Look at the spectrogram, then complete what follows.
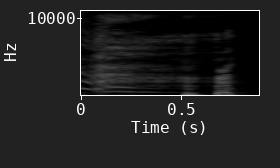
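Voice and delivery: high giggling burst; laugh. Real, not acted. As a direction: crack up at your own innuendo. Laughs at own double meaning.

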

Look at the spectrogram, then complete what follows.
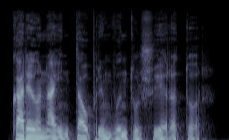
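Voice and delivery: usual speaking voice

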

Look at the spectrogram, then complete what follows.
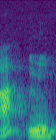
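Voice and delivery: "আ মি" split in two, a gap after আ; broken into syllables. Shown as a demonstration. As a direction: say আ, pause, then মি. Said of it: "যেভাবে ভেঙে পড়ছি". ("আ মি" ভেঙে ভেঙে পড়া)

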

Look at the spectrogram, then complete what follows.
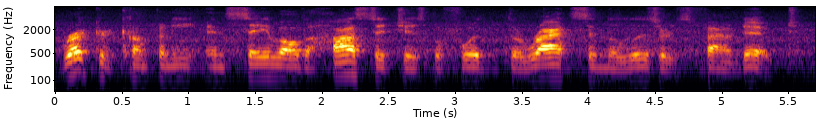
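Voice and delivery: ordinary delivery, nothing marked

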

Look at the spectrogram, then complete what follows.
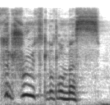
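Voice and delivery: high, loud insistent command; chorus demanding. A narrator's reading. Dozen gentlemen question the little girl, high loud demand. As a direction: demand it like a crowd of interrogators. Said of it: "said a dozen voices".

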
